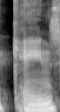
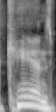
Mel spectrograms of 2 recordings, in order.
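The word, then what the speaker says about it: Cannes: circle back and check did you say the keynes film festival yeah i always pronounce it wrong it's cans but now i want a chicken festival that's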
